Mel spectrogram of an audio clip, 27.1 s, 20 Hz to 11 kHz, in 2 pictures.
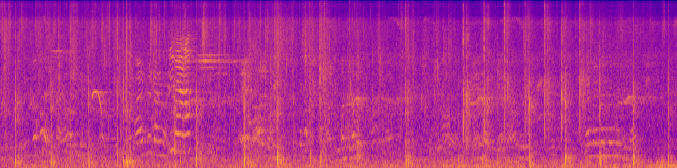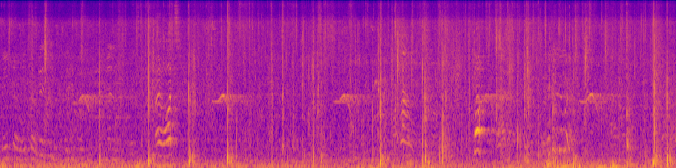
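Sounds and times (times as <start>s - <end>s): basketball bouncing on concrete: 0.1s - 2.8s, 3.8s - 4.2s, 4.8s - 6.6s, 10.5s - 13.5s, 16.3s - 20.1s, 20.9s - 22.6s, 25.8s - 27.0s.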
